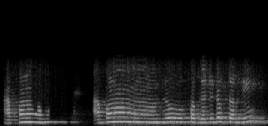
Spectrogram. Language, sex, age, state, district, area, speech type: Odia, female, 45-60, Odisha, Angul, rural, conversation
